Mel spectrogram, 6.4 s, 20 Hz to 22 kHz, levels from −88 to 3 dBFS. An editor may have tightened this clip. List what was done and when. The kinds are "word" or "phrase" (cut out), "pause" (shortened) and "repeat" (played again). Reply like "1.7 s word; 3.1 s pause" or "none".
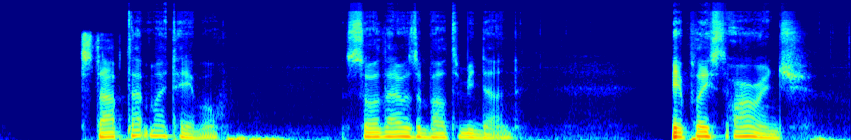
5.4 s word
